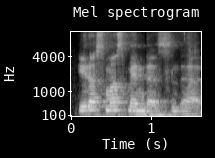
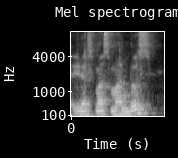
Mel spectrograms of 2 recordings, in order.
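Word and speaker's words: Erasmus Mundus: আর sir masters করেছিলেন একটা joint একটা প্রোগ্রামে, এরাসমাস মেন্ডাস, উচ্চারণটা মনে হয় একটু ইয়ে, যাই হোক। মন্ডুস। হ্যাঁ হ্যাঁ, ইরাসমাস মান্ডোস।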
